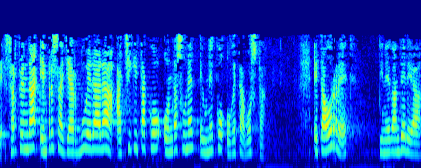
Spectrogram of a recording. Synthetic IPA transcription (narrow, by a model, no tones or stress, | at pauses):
saɾt͡se̞nd̪aʔe̞mpɾe̞saʝaɾðue̞ɾaɾaat͡ʃikit̪ako̞ond̪asune̞ne̞wne̞ko̞ʔoɣ̞ejt̪aβ̞o̞st̪a | e̞t̪ao̞re̞k | pine̞ðand̪e̞ɾe̞a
